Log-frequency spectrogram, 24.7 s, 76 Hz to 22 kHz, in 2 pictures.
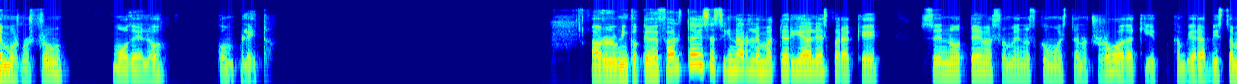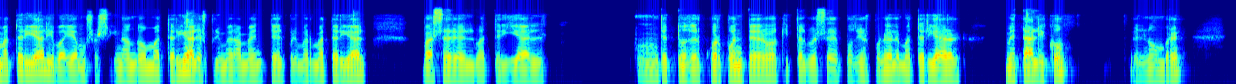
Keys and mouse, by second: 0.9 alt+z, 1.8 alt+z, 3.7-6.6 middle drag, 7.3-7.7 shift+middle drag, 9.2 click, 13.6 click, 15.1-18.7 drag, 20.2 click, 20.9 shift+middle click, 21.3-24.3 drag.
